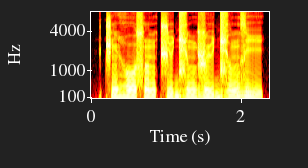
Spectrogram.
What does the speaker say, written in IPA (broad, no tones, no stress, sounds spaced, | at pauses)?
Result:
t͡ʃ ĩ ɦ o s õ n t͡ʃ y d͡ʑ u n ʐ y d͡ʑ o n z i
